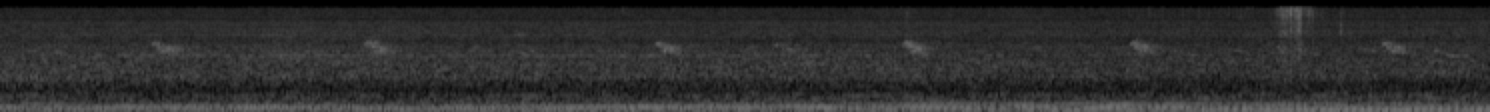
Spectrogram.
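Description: A steady low mechanical hum, with a short high chirp repeating about once a second and a couple of faint clicks near the end.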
